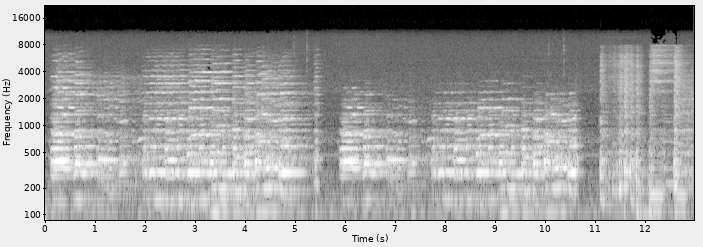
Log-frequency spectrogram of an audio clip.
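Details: Orchestral string music processed by a hearing loss simulator sounds dull and muffled, the bright upper tones stripped away: simulated severe precipitous high-frequency hearing loss.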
